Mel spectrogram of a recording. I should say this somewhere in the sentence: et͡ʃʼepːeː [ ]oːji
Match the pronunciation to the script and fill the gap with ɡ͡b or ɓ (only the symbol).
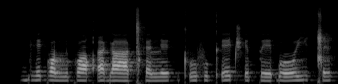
ɓ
